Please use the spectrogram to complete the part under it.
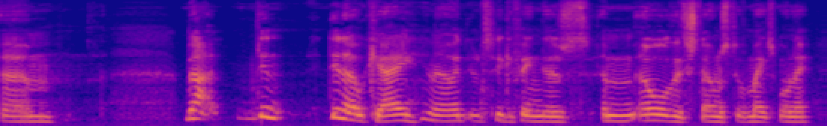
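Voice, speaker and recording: A man with a slightly high voice takes his time as host of a memorabilia show. His casual show-and-tell talk wanders and circles back to the same points.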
